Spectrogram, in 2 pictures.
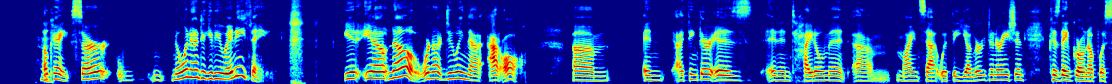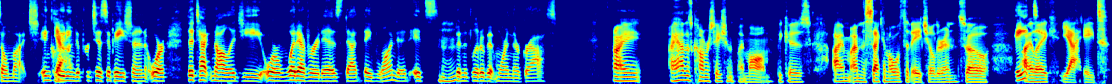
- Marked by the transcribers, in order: chuckle
- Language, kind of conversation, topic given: English, unstructured, How can you convince someone that failure is part of learning?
